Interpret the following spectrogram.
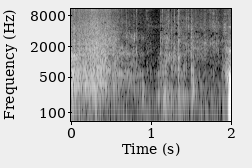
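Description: Faint rustling and crinkling of dry plant matter, fading after the first half-second, then a few soft scattered crackles.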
